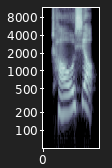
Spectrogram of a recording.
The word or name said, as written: 嘲笑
